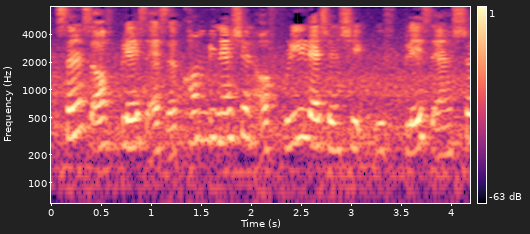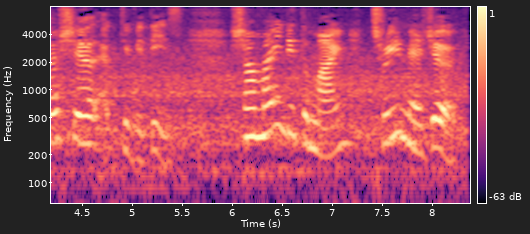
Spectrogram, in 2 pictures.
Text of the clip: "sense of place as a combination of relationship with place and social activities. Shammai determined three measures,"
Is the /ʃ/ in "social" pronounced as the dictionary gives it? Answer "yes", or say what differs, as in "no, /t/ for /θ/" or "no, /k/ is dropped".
yes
